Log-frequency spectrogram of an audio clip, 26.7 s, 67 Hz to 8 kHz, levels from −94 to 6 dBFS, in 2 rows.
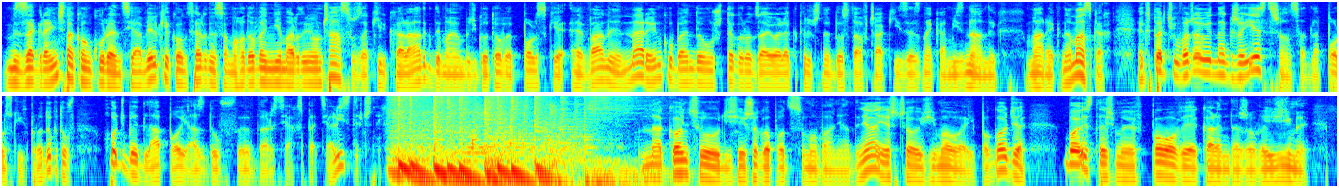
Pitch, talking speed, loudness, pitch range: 95 Hz, 135 wpm, -19 LUFS, 85-115 Hz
